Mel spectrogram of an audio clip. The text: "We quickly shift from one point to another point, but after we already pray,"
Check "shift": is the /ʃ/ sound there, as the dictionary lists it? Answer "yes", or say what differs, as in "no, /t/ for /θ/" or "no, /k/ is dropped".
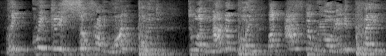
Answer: no, /s/ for /ʃ/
